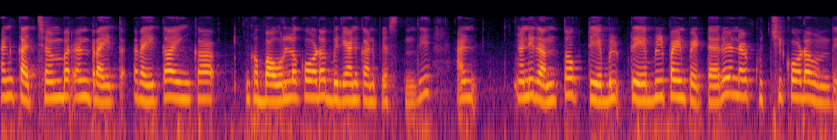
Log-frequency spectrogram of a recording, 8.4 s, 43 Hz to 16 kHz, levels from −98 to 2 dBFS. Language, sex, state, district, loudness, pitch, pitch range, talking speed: Telugu, female, Andhra Pradesh, Visakhapatnam, -22 LUFS, 255 Hz, 235-270 Hz, 170 wpm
